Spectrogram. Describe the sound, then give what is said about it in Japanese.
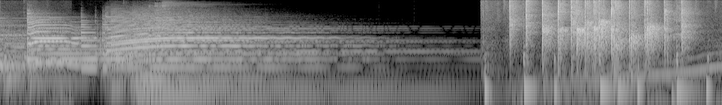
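A sustained, effects-laden electronic tone rings out, then gives way to a burst of brisk, rapid hand clapping over a slowly rising tone, the claps loud and sharp until the end. “拍手から始まりました また始まりました始まりました今日も副業理美容師チャンネル”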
